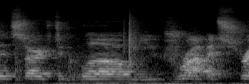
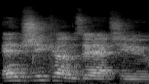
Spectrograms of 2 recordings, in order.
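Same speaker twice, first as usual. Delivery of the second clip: ordinary talk, nothing marked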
